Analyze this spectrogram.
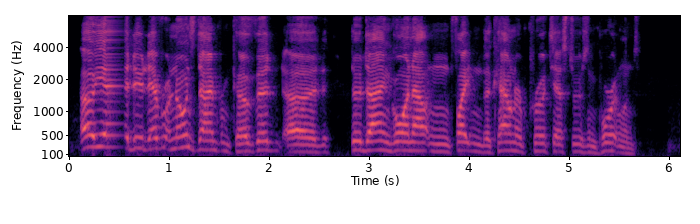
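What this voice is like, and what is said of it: Southern American accent. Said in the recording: “That Southern accent ... like that accent”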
